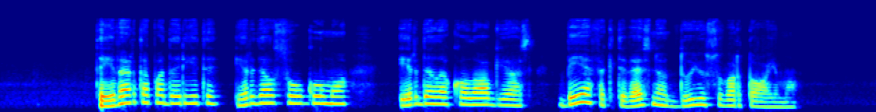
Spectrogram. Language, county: Lithuanian, Vilnius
